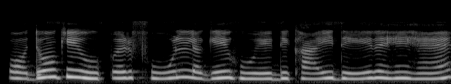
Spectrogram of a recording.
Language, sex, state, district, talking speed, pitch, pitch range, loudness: Hindi, female, Chhattisgarh, Bastar, 135 wpm, 285 Hz, 270-300 Hz, -24 LUFS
